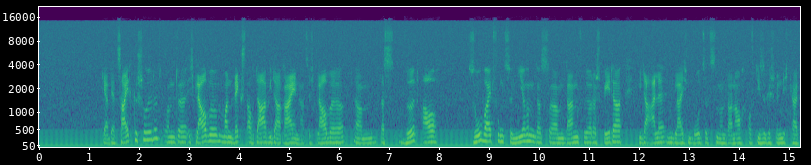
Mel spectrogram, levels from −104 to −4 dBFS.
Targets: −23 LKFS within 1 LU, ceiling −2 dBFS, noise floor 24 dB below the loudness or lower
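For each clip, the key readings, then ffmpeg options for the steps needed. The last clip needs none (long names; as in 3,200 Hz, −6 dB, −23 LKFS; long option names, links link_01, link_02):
mains hum 60 Hz; hum harmonics up to 480 Hz; level of the hum −40 dBFS; background noise floor −41 dBFS; target noise floor −56 dBFS; integrated loudness −31.5 LKFS; sample peak −11.5 dBFS; target loudness −23.0 LKFS
→ -af "bandreject=frequency=60:width_type=h:width=4,bandreject=frequency=120:width_type=h:width=4,bandreject=frequency=180:width_type=h:width=4,bandreject=frequency=240:width_type=h:width=4,bandreject=frequency=300:width_type=h:width=4,bandreject=frequency=360:width_type=h:width=4,bandreject=frequency=420:width_type=h:width=4,bandreject=frequency=480:width_type=h:width=4"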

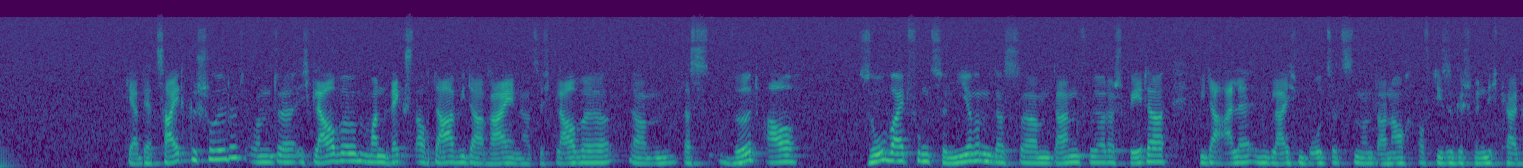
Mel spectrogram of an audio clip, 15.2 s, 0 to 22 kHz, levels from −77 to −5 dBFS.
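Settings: mains hum none found; background noise floor −45 dBFS; target noise floor −56 dBFS
→ -af "afftdn=noise_reduction=11:noise_floor=-45"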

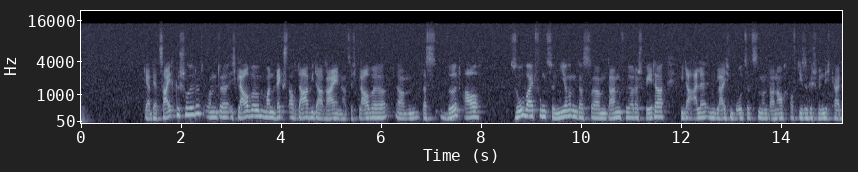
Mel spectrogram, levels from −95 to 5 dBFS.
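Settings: background noise floor −52 dBFS; target noise floor −56 dBFS
→ -af "afftdn=noise_reduction=6:noise_floor=-52"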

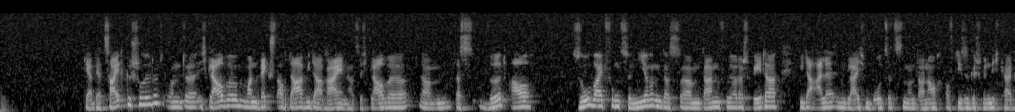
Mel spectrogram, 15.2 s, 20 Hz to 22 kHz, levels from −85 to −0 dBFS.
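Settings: background noise floor −57 dBFS; integrated loudness −32.0 LKFS; sample peak −12.0 dBFS; target loudness −23.0 LKFS
→ -af "volume=9dB"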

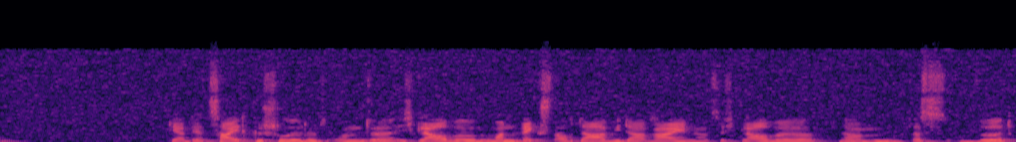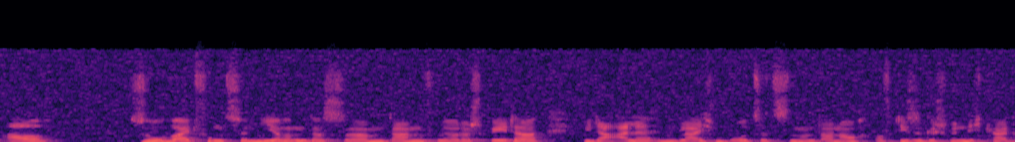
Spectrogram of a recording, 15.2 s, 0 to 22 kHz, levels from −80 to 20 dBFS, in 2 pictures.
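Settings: integrated loudness −23.0 LKFS; sample peak −3.0 dBFS; background noise floor −48 dBFS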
